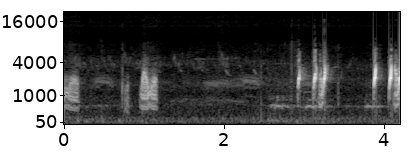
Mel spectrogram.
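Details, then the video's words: Quail calls used in the morning to lure quail for hunting: two harsh, buzzy nasal notes early on, then quick clipped two- and three-note bursts near the end, with a faint low tone between them. "Quail Calling 2020 | Batair Ki Awaz suba ki shikar Ki liye"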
